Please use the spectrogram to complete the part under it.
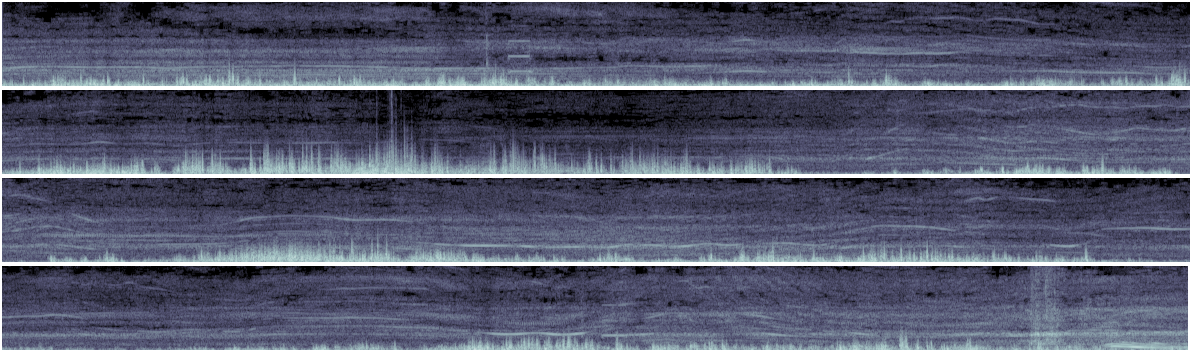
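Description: The Wltech Triphibian quadcopter's rotors drone loudly and steadily as it takes off and flies. The whine rises and falls with gusty wind buffeting the microphone, and a voice speaks intermittently over it.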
